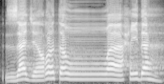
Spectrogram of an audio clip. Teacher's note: huruf ta marbutoh yang di ujung berharokat an atau berharokat ya tanwin yang ini ya, maka dia berubah menjadi ha sukun karena kita berhenti di sini ya.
